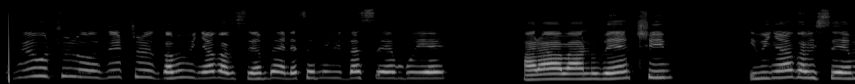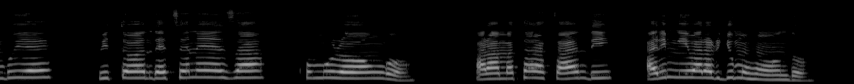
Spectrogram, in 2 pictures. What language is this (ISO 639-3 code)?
kin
